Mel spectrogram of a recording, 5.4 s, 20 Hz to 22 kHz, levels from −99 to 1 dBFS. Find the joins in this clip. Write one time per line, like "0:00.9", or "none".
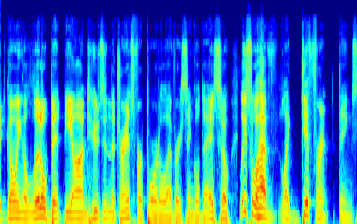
0:03.5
